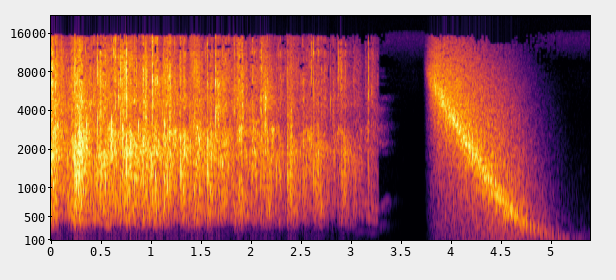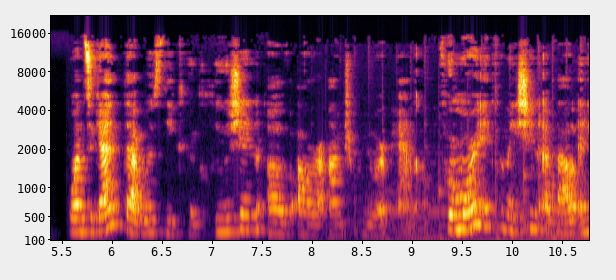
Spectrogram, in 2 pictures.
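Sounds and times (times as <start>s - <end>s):
audience round of applause: 0.0s - 3.3s
speech: 5.6s - 10.7s.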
